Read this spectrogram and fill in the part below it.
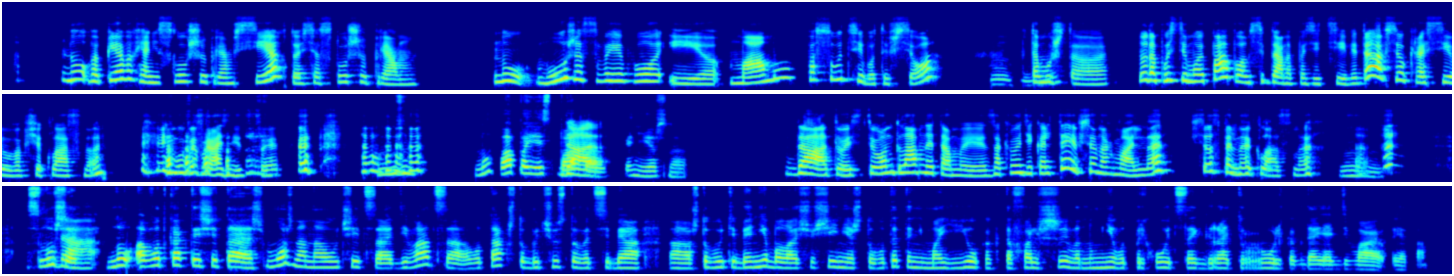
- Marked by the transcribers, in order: other background noise; laugh; chuckle; laughing while speaking: "Ему без разницы"; laugh; laugh; tapping
- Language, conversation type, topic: Russian, podcast, Как выбирать одежду, чтобы она повышала самооценку?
